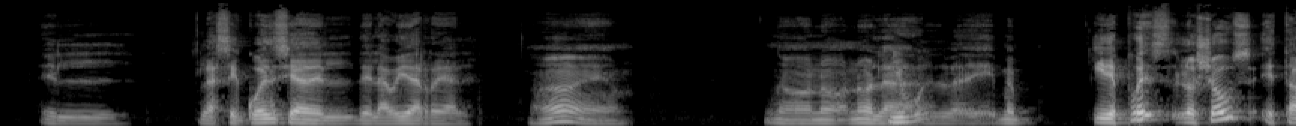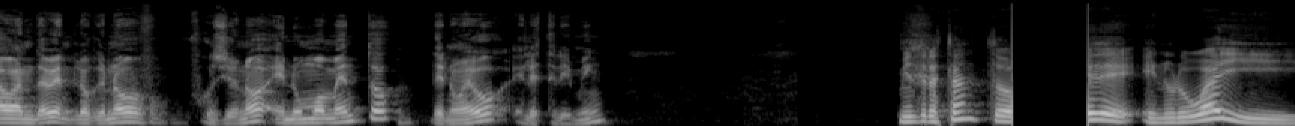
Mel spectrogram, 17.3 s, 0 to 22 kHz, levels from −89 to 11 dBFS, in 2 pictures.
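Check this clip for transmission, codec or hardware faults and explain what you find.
There is one fault, an audio dropout to silence from 15.38 to 15.89 s. The input feed was likely lost briefly while the recorder kept writing zeros, so the speech cuts off abruptly into dead digital silence with no room tone, and about 0.51 s of speech is gone.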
